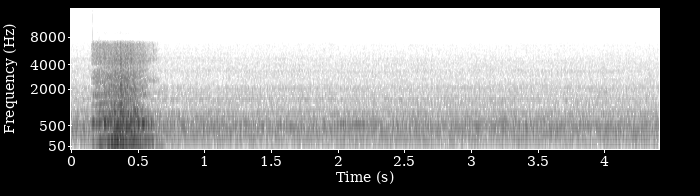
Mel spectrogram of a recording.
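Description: Industrial sewing machine running in one short burst of about half a second as the seam is finished, then only a faint steady hum.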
